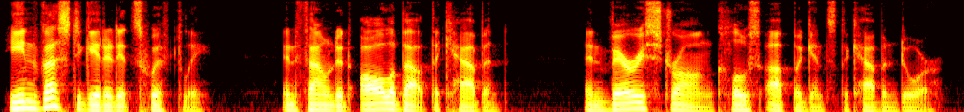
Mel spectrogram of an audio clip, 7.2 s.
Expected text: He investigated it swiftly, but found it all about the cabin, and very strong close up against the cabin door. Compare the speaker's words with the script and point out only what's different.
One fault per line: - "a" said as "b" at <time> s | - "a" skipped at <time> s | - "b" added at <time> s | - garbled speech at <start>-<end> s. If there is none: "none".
- "but" said as "and" at 2.1 s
